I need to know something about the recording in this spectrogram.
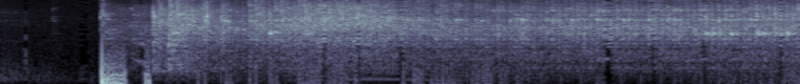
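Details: Aircraft intercom and radio heard through the headset after a screen-earthing fix; a sharp click, then the engine catches into a steady rushing roar with no whine or buzz on the audio: clean intercom audio, noise fixed.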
